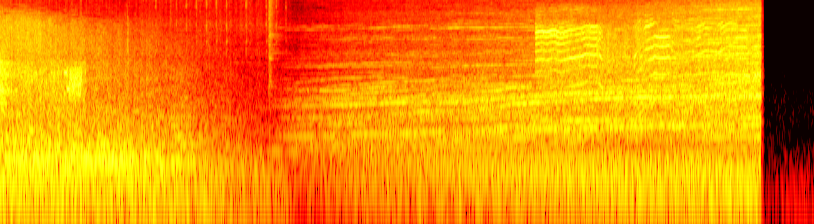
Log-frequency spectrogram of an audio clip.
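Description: A loud, sustained booming roar of warheads firing and exploding, a rumbling blast that swells and holds for several seconds before cutting off abruptly.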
